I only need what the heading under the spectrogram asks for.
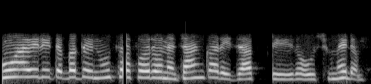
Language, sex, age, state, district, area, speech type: Gujarati, female, 18-30, Gujarat, Rajkot, urban, conversation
